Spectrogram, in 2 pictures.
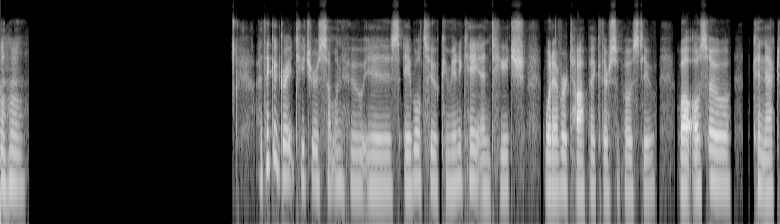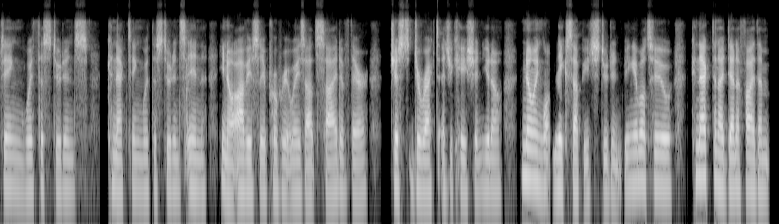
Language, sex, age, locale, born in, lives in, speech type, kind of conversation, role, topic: English, male, 20-24, en-US, United States, United States, conversation, podcast, guest, How do teachers inspire and support students to reach their full potential?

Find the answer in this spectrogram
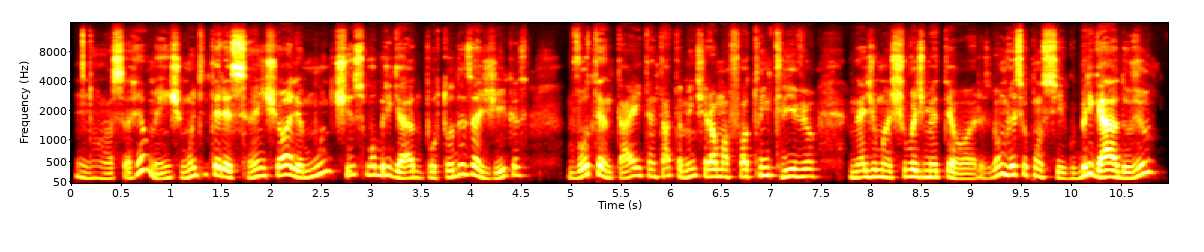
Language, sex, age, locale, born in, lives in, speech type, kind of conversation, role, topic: Portuguese, male, 25-29, pt-BR, Brazil, Portugal, read, expert-assistant, asker, Como posso transformar meu interesse por exploração espacial em um aprendizado prático no dia a dia?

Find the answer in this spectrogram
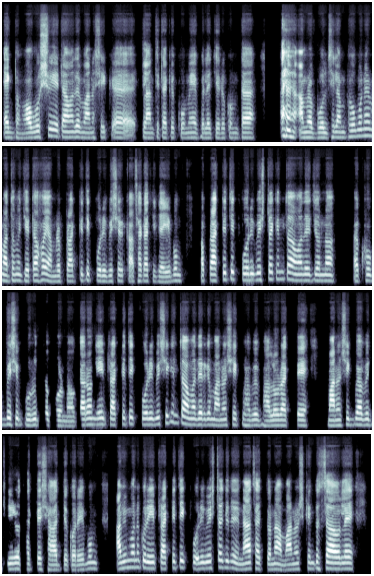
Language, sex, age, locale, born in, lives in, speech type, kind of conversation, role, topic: Bengali, male, 20-24, bn-BD, Bangladesh, Bangladesh, conversation, unstructured, none, প্রাকৃতিক দৃশ্য দেখতে আপনি কোন জায়গায় যেতে সবচেয়ে বেশি পছন্দ করেন?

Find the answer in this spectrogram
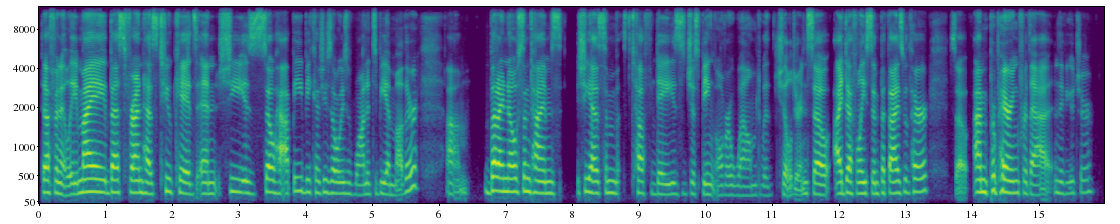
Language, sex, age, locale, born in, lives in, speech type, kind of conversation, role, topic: English, female, 25-29, en-US, United States, United States, conversation, unstructured, none, What scares you about making major changes in your family relationships?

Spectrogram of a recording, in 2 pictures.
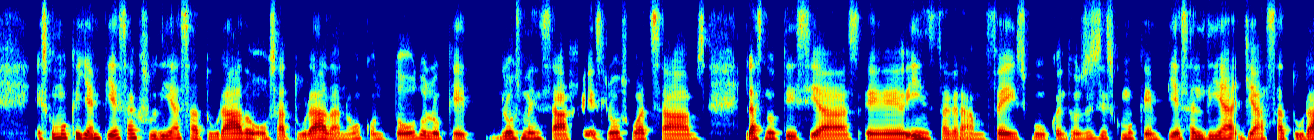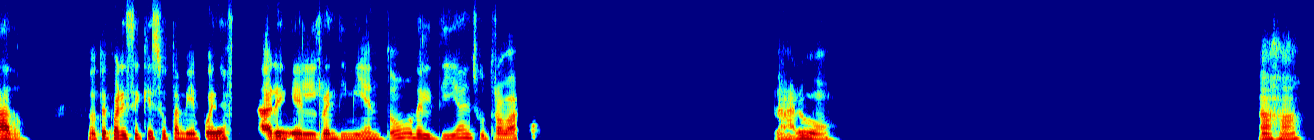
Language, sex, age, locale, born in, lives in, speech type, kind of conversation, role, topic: Spanish, female, 40-44, es-EC, Ecuador, Netherlands, conversation, podcast, host, ¿Cómo incorporarías más movimiento en un día sedentario?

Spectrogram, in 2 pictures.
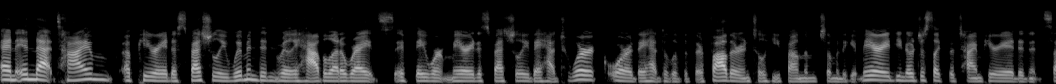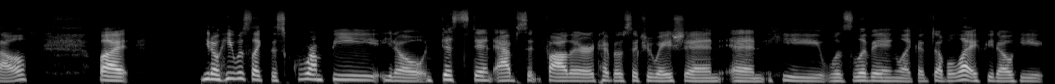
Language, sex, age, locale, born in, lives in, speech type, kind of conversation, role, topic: English, female, 45-49, en-US, United States, United States, conversation, unstructured, none, What story—book, show, or movie—has been living rent-free in your head lately, and why?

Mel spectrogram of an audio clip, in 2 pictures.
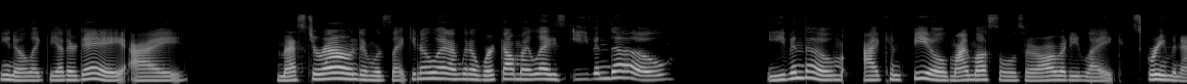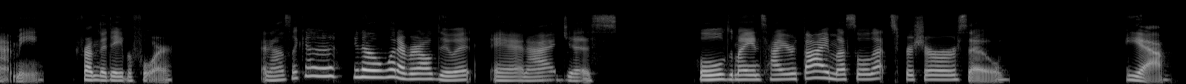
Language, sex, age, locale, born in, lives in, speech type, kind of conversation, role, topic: English, female, 30-34, en-US, United States, United States, conversation, podcast, host, In what ways has making fitness a priority influenced your overall well-being?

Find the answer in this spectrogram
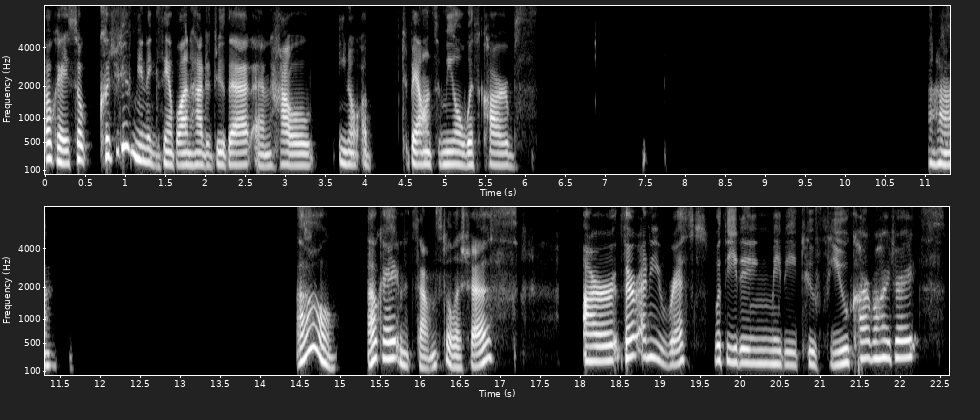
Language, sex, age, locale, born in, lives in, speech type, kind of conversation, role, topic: English, female, 35-39, en-US, United States, United States, read, expert-assistant, asker, Can you explain the role of carbohydrates in our diet?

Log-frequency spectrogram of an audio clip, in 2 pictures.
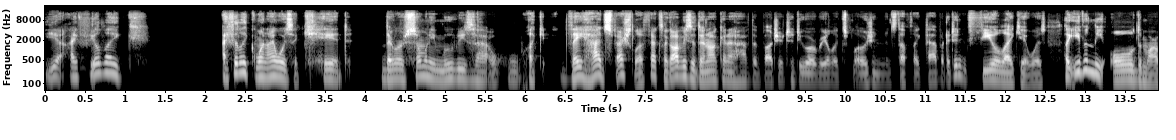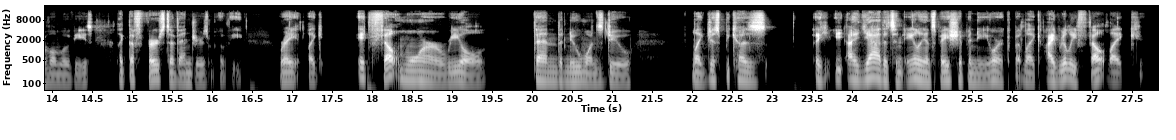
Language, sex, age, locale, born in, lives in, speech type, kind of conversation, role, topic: English, male, 20-24, en-US, United States, United States, conversation, unstructured, none, Do you think movies today rely too much on special effects?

